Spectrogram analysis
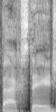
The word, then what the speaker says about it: bkstg: while back there was a new startup called backstage and it's it's spelled bkstg kind of like the short text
